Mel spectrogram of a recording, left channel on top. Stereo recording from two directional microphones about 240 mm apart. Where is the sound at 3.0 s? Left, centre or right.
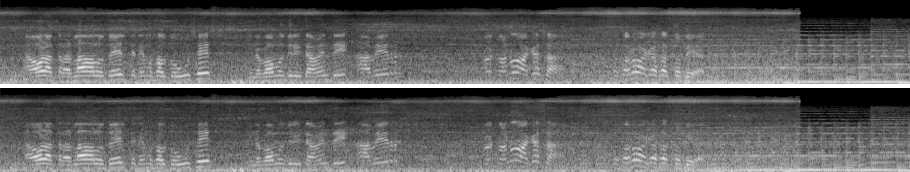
Left.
